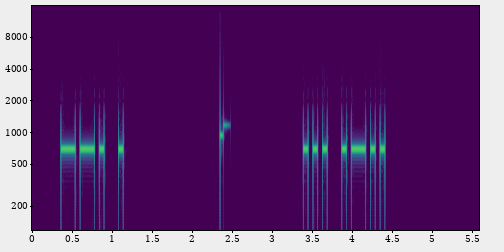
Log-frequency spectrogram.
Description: Morse code, heard as a keyed tone, about 20 wpm, 700 Hz. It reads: GE SL
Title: Multi-letter Phonemes Quick Fire 20wpm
